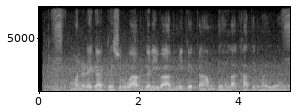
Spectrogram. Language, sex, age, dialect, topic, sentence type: Bhojpuri, male, 18-24, Northern, banking, statement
